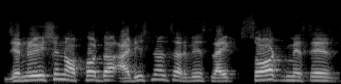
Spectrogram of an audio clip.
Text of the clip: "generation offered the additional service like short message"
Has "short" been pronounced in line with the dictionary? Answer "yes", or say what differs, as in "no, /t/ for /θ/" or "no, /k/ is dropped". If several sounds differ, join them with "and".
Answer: no, /s/ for /ʃ/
